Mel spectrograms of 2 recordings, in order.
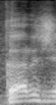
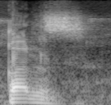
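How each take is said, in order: First: "कर्ज" with plain k and j ending; common mispronunciation. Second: "कर्ज" said as qarz, throaty q; Arabic-style "कर्ज", j turned to z; correct pronunciation. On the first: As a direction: say "कर्ज" with a j, not a z. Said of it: "ना बोलें". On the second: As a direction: say "कर्ज" with q and a final z. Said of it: "ये सही लफ्ज़ है". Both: Shown as a demonstration.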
